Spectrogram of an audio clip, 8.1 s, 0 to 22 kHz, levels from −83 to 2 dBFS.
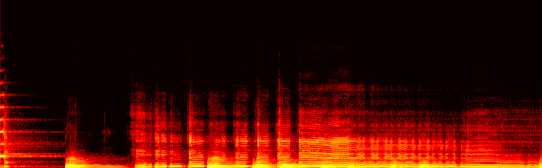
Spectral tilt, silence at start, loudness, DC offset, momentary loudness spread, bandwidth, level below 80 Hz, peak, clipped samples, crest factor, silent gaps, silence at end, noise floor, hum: -6.5 dB/octave; 0 s; -21 LUFS; under 0.1%; 13 LU; 10 kHz; -50 dBFS; -4 dBFS; under 0.1%; 18 dB; none; 0 s; -49 dBFS; none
